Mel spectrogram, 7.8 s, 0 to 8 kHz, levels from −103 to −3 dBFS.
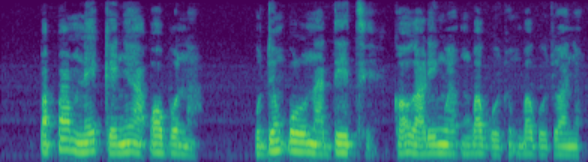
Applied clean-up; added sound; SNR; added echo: none; none; none; none.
